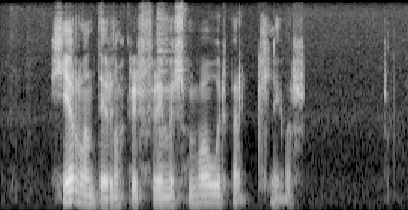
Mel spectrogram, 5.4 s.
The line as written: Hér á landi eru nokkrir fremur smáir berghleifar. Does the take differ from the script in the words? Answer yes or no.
no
